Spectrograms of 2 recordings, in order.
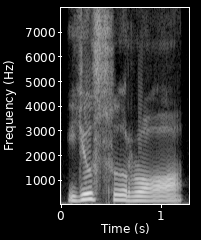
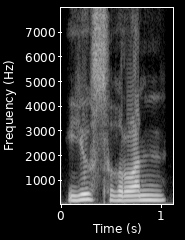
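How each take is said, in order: First: The word ends with a long a vowel. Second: The word ends with an n sound. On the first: The speaker calls it right. "सिर्फ एक ज़बर हटेगा और हम पढ़ेंगे रॉ अलिफ ज़बर रॉ" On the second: The speaker calls it wrong. "युसरन नहीं पढ़ना है"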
